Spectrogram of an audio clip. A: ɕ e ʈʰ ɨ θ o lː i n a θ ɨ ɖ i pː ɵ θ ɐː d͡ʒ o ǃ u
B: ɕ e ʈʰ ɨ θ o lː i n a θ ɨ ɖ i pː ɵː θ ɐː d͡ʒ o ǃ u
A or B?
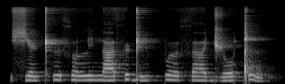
B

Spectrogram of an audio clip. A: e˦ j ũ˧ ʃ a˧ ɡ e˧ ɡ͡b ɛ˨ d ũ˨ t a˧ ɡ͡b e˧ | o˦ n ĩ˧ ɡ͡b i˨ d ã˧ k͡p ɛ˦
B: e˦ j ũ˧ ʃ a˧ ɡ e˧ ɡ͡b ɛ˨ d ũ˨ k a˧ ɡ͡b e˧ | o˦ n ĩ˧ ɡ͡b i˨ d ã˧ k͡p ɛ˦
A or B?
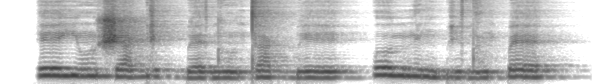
A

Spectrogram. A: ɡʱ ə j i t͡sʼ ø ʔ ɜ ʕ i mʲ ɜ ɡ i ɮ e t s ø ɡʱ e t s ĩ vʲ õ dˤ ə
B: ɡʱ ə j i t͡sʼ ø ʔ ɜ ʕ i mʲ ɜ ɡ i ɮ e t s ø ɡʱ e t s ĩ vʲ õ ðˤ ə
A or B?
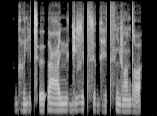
A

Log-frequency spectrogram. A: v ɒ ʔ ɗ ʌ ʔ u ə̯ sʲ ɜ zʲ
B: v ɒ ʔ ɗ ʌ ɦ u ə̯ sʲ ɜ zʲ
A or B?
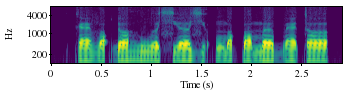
B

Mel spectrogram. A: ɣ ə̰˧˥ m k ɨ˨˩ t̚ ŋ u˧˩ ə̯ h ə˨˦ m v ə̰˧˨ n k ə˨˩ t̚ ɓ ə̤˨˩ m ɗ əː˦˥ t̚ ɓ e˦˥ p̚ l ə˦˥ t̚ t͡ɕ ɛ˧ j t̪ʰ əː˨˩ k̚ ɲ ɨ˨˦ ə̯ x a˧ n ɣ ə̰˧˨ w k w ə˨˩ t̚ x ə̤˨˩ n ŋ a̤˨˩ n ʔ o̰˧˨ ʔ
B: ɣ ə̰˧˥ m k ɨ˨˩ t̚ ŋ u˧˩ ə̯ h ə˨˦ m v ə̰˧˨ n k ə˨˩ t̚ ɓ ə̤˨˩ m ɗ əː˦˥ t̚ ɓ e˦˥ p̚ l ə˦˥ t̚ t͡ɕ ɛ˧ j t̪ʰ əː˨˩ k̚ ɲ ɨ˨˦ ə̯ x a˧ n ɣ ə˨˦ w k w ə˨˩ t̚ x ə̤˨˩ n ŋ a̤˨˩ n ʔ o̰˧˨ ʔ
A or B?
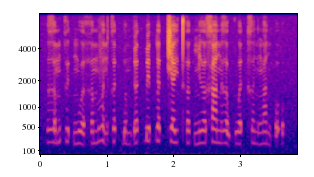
A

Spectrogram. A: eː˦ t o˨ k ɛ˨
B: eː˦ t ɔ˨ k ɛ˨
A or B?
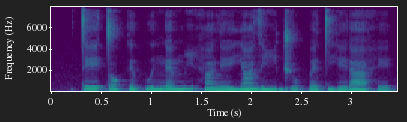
B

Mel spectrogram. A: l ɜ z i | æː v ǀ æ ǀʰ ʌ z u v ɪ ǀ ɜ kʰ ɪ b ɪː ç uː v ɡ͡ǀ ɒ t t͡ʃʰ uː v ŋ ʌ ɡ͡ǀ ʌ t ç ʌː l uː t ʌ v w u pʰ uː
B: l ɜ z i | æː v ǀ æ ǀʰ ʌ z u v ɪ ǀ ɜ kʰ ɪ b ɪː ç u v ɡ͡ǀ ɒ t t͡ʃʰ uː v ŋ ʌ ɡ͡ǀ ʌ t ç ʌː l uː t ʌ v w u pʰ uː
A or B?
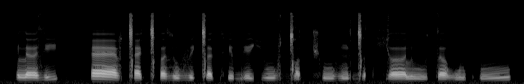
A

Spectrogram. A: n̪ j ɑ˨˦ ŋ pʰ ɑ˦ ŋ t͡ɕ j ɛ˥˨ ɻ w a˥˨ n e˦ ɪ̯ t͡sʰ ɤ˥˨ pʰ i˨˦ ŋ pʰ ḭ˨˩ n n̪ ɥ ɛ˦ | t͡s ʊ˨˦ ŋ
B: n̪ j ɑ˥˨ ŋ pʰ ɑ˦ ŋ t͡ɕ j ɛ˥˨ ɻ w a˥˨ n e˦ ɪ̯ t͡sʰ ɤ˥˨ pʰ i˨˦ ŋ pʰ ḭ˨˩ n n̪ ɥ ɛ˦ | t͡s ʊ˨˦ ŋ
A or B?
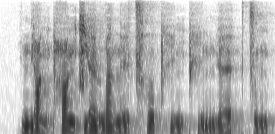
B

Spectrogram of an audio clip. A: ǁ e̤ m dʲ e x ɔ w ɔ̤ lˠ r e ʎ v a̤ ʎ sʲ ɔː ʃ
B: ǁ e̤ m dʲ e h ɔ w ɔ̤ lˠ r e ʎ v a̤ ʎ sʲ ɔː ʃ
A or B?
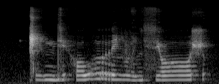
B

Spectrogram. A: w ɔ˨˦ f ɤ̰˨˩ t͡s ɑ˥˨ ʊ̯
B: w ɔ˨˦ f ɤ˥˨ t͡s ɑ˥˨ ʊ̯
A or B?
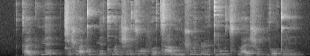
A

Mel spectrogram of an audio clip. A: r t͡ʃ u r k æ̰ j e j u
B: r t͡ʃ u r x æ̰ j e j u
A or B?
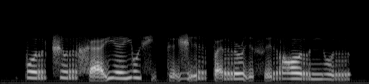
B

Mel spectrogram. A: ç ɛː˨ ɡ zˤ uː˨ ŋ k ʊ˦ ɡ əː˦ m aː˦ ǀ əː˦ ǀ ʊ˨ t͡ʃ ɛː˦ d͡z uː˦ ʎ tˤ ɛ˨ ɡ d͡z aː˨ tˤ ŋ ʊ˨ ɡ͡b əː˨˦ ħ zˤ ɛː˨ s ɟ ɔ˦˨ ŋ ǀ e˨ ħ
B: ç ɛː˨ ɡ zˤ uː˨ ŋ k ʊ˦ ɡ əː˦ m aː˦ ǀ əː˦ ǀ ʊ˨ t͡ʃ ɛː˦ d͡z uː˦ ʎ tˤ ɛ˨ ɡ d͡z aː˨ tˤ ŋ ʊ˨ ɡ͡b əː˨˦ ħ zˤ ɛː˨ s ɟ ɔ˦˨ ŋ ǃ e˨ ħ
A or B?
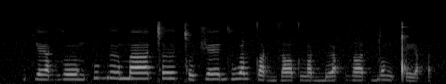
B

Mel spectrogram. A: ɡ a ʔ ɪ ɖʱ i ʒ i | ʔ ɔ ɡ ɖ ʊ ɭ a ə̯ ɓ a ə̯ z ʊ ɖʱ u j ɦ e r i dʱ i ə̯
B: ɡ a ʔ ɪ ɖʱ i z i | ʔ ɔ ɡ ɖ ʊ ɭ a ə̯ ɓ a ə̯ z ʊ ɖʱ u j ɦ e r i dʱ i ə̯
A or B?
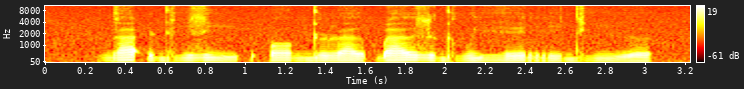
B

